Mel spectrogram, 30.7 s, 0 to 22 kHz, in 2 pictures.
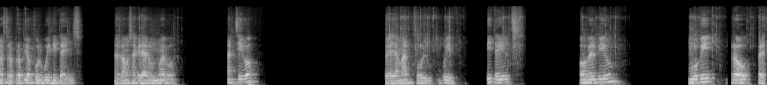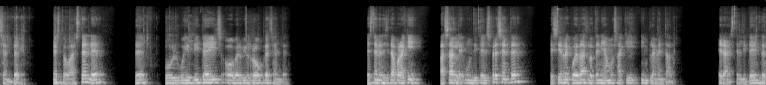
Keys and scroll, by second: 20.2 Return, 21.6 super+p, 30.4 super+x.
